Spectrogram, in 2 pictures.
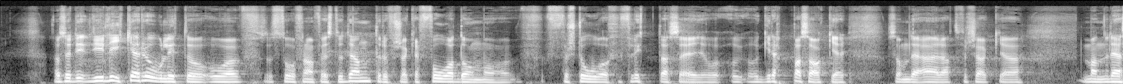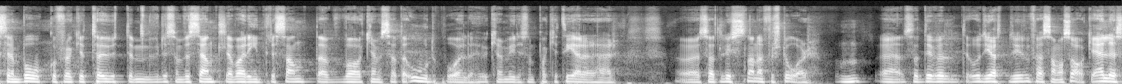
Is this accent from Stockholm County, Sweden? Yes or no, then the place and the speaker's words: yes; Nacka, Stockholm County, Sweden; Från Nacka, från Orminge. Och växte ju själv upp i med skilda föräldrar. Så att jag växte inte upp i någon akademiker läshem.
